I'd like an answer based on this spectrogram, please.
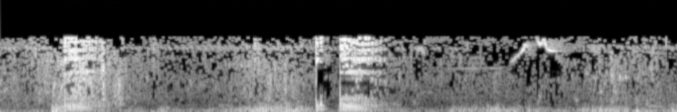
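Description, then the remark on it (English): Deep, rumbling bellows from male Chinese alligators calling to attract a mate at a breeding center in Shuangzhong, China, come in three loud, guttural bursts, separated by short pauses, with a brief rising bird chirp afterward and a steady low background hum. “The males bellow to attract a mate.”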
